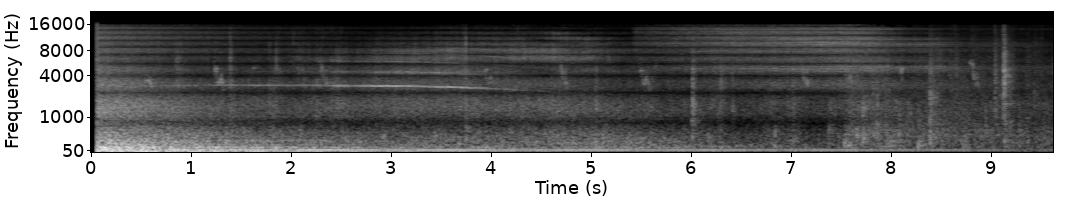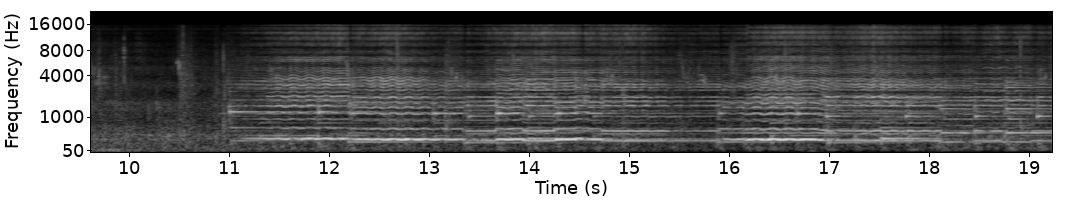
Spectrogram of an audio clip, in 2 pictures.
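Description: A deep rumble starts loud and fades away over the first ten seconds. About eleven seconds in, soundtrack music of bowed strings (violin and cello) comes in, with slow, wavering sustained notes.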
